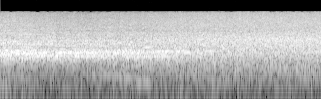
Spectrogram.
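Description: Studio audience applauding steadily, a dense, even clapping.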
